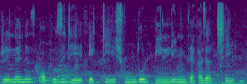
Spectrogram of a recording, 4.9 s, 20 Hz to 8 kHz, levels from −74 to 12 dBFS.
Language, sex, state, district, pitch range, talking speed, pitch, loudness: Bengali, female, West Bengal, Alipurduar, 215-245 Hz, 110 wpm, 230 Hz, -17 LUFS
